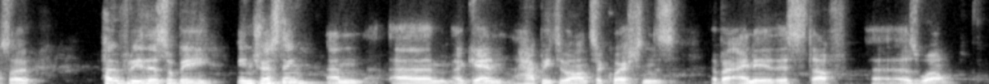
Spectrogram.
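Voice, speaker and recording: Speaking in a British accent, a man uses a fairly high pitch. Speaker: product director, webinar speaker. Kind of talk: webinar presentation. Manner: fast.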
